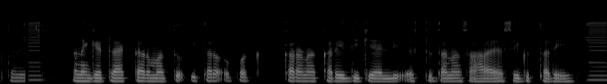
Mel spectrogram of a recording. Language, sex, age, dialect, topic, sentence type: Kannada, male, 31-35, Coastal/Dakshin, agriculture, question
